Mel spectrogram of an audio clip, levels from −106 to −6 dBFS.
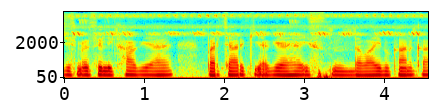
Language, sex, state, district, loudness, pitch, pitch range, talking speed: Hindi, male, Jharkhand, Deoghar, -15 LUFS, 120 Hz, 120-125 Hz, 170 wpm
